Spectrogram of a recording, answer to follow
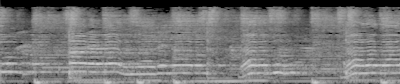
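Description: Live band music: a female singer holds long notes, sliding up into each new phrase, over drums, bass and electric guitars.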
